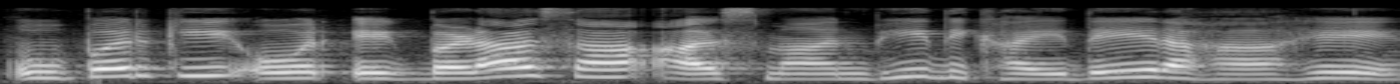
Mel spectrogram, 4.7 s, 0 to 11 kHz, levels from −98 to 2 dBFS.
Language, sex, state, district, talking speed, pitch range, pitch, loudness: Hindi, female, Madhya Pradesh, Dhar, 155 wpm, 210-285 Hz, 235 Hz, -15 LUFS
